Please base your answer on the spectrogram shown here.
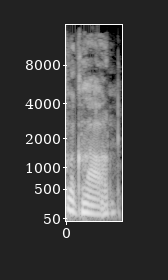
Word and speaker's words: McLeod: name so long I it's McLoud yeah because it doesn't look like how it's spelled so I get that right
